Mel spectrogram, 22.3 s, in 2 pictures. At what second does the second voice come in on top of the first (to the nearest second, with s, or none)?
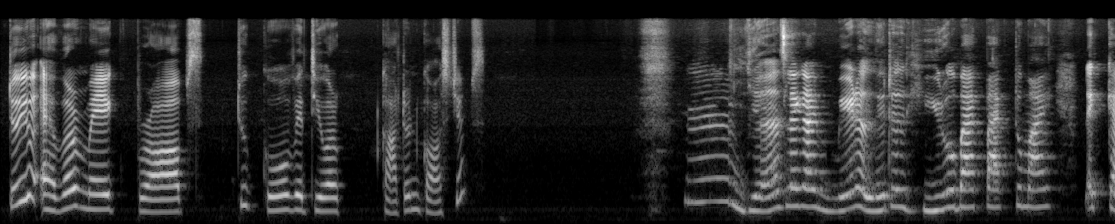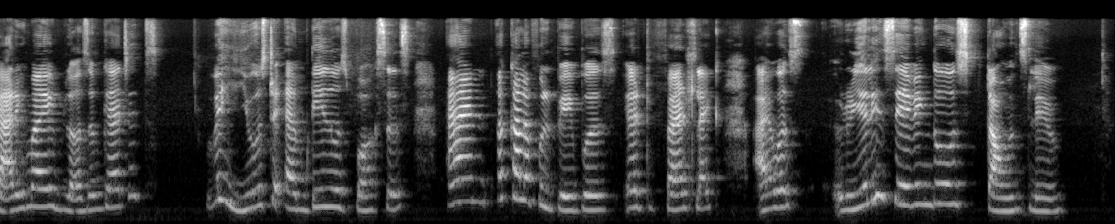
none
